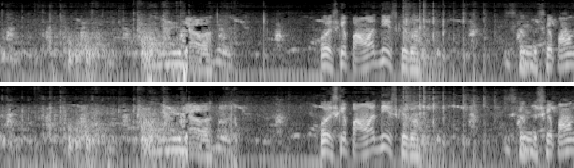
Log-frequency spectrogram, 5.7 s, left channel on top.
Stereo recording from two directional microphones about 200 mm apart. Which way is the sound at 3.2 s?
5° right (ahead or behind).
